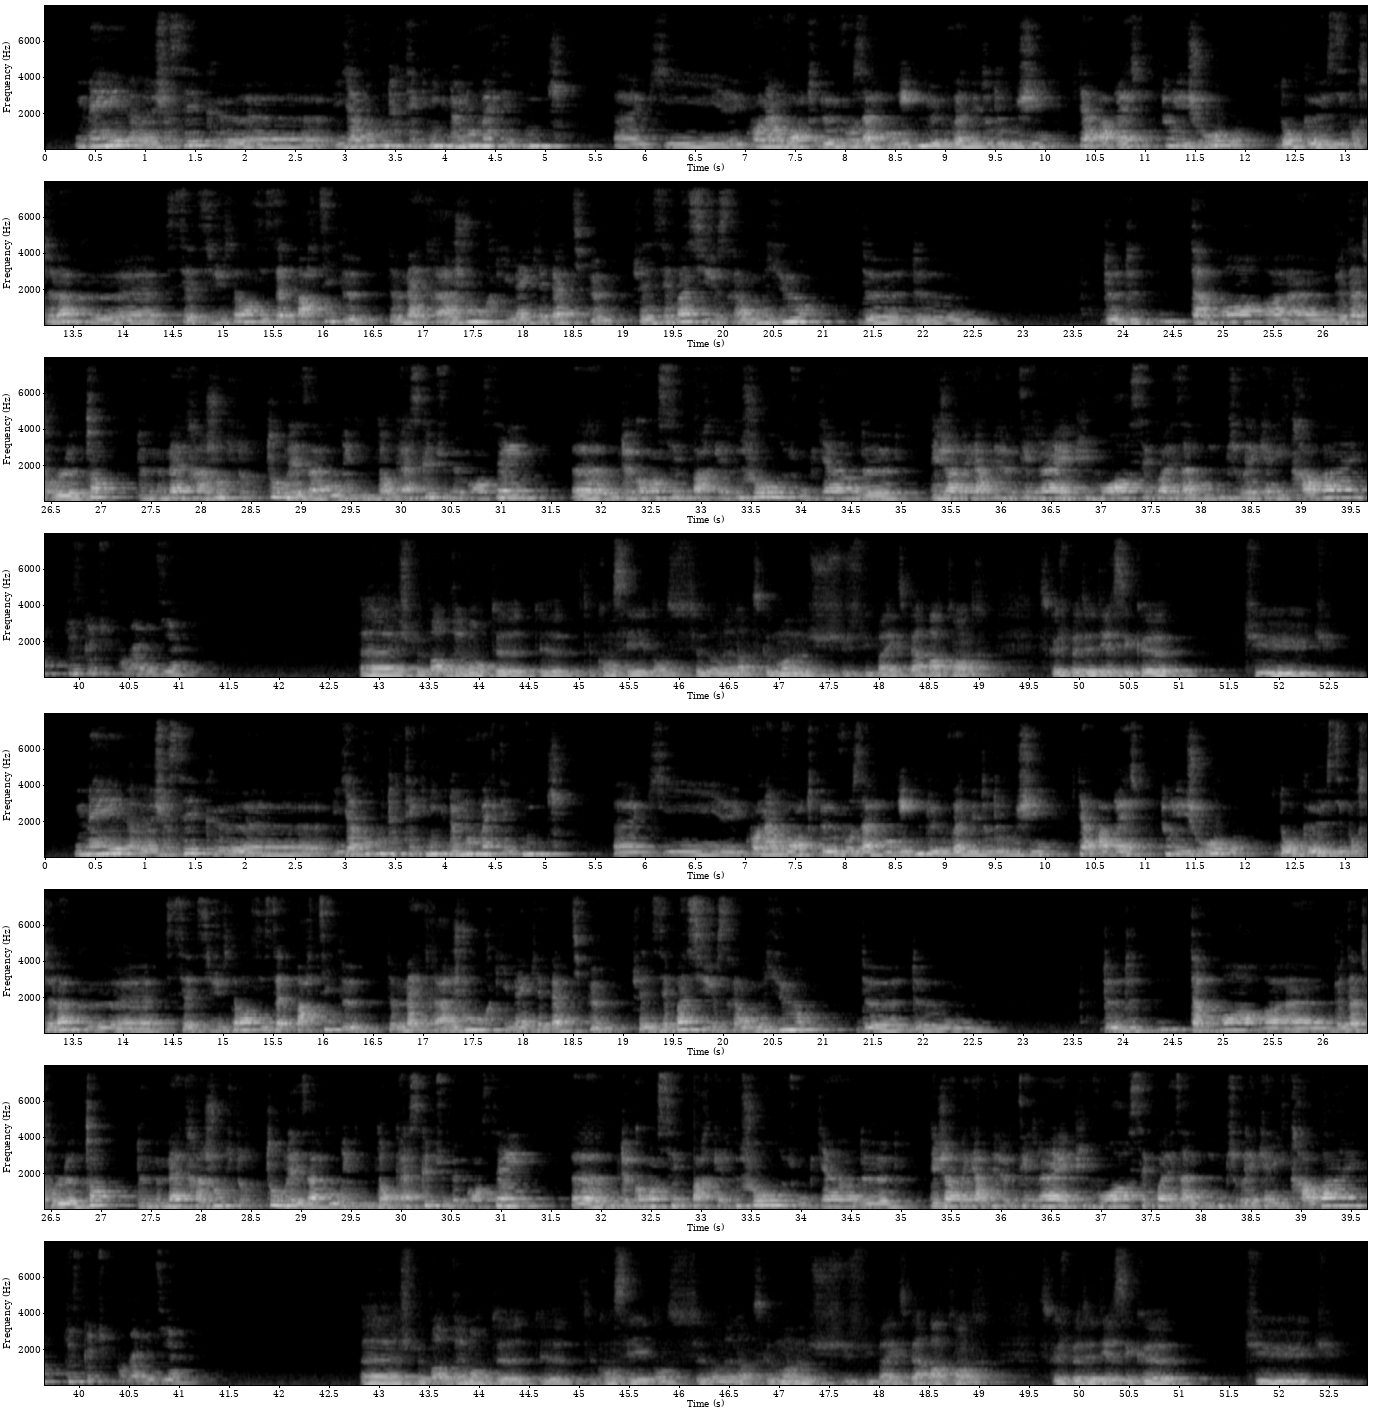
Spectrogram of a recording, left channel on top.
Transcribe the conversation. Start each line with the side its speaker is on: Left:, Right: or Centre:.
Right: mais euh, je sais que, euh, il y a beaucoup de techniques, de nouvelles techniques euh, qui qu'on invente de nouveaux algorithmes, de nouvelles méthodologies qui apparaissent tous les jours. Donc euh, c'est pour cela que euh, c'est justement c'est cette partie de se mettre à jour qui m'inquiète un petit peu. Je ne sais pas si je serai en mesure de de de, de- d'avoir euh, peut-être le temps de me mettre à jour sur tous les algorithmes. Donc, est-ce que tu me conseilles euh, de commencer par quelque chose ou bien de, de déjà regarder le terrain et puis voir c'est quoi les algorithmes sur lesquels ils travaillent? Qu'est-ce que tu pourrais me dire?
Left: Euh, je peux pas vraiment te, te- te conseiller dans ce domaine-là parce que moi-même, je, je suis pas expert. Par contre, ce que je peux te dire, c'est que tu, tu-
